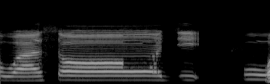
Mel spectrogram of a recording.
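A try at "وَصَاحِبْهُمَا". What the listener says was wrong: Wasahib. Bukan wasojib. Wasahib. Wasahibhuma.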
